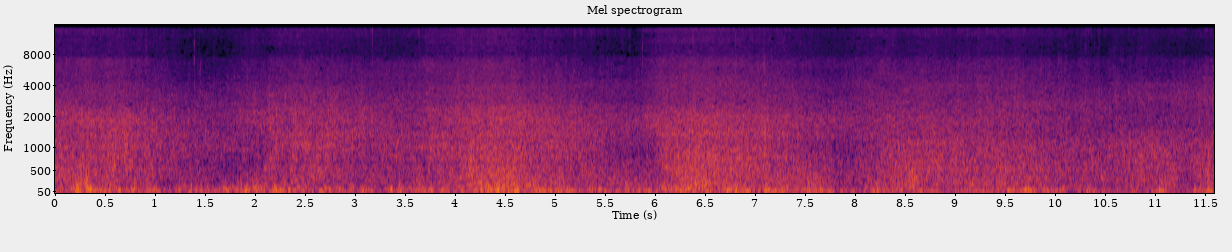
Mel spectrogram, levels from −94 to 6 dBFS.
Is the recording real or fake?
real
